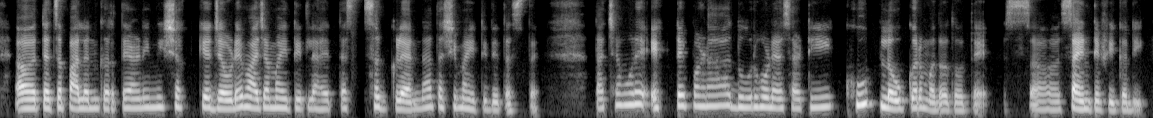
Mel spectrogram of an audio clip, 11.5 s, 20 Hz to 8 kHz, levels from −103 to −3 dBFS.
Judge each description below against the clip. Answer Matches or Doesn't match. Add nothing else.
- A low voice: Doesn't match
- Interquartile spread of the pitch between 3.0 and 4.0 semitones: Matches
